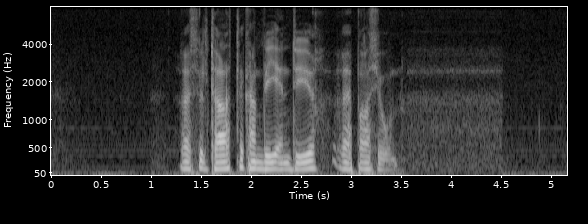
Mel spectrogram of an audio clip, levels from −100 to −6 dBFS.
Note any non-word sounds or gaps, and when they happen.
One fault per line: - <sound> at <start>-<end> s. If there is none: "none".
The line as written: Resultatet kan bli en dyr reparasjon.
none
